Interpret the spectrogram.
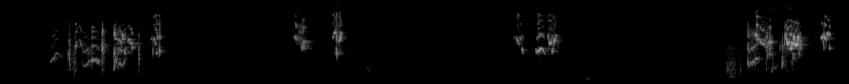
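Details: Budgies chirp in scattered short bursts of scratchy, buzzy notes separated by gaps of one to two seconds.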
